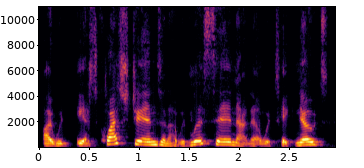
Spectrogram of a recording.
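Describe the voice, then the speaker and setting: A middle-aged woman with a Philadelphia accent, telling her career story in an interview in a chatty, animated way with many restarts. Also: medium pitch, a little fast, slightly rough. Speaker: marketing executive, guest. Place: home or office in Ohio, remote call.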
